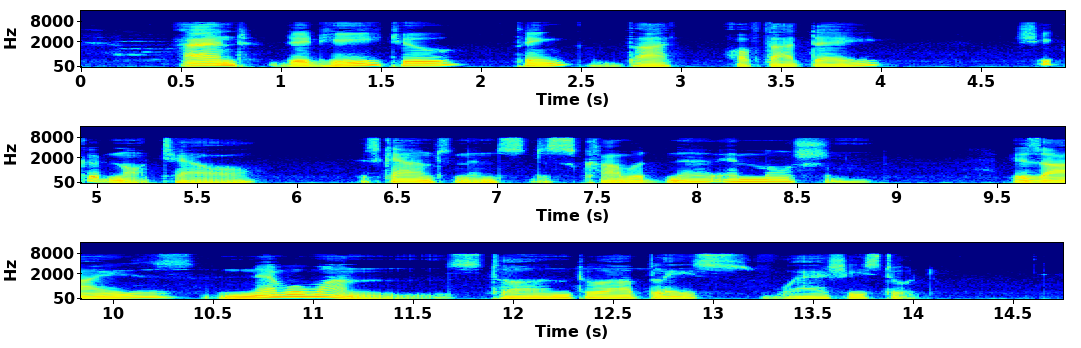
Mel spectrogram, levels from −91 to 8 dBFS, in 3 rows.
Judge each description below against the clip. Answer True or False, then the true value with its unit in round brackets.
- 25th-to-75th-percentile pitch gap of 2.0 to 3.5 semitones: False (4.8 semitones)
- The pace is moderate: False (115 wpm)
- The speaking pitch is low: True (95 Hz)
